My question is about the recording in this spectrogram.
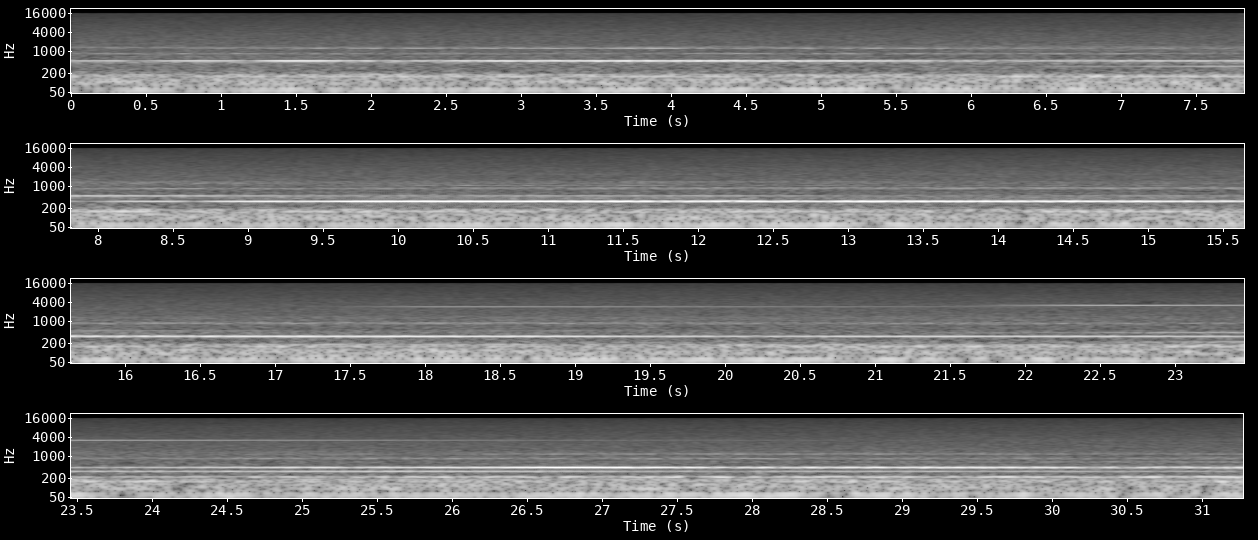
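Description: Ambient improvised music of long, sustained pure tones from bowed metal and crystal singing bowls, overlapping and handing over one to the next. A lower tone swells in about a quarter of the way through and holds, and thin high tones join after the midpoint, all over a steady low rumble.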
